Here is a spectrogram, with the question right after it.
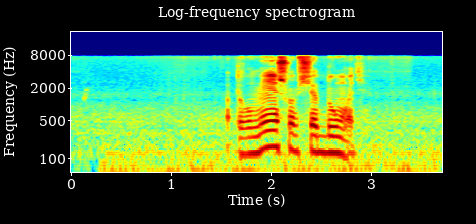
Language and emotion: Russian, neutral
